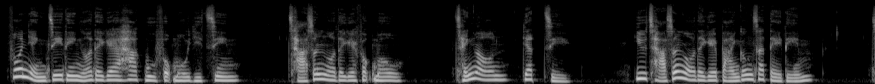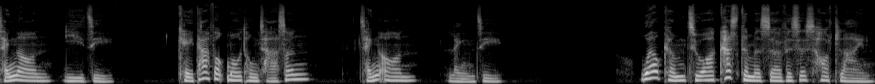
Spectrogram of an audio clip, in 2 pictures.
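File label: Cantonese, narration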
